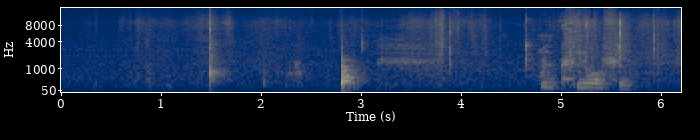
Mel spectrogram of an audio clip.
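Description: Kitchen handling sounds while minced meat is seasoned with pepper. There is a small click, then a louder sharp click about three seconds in, followed by a short rasp. A few murmured words come near the end.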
